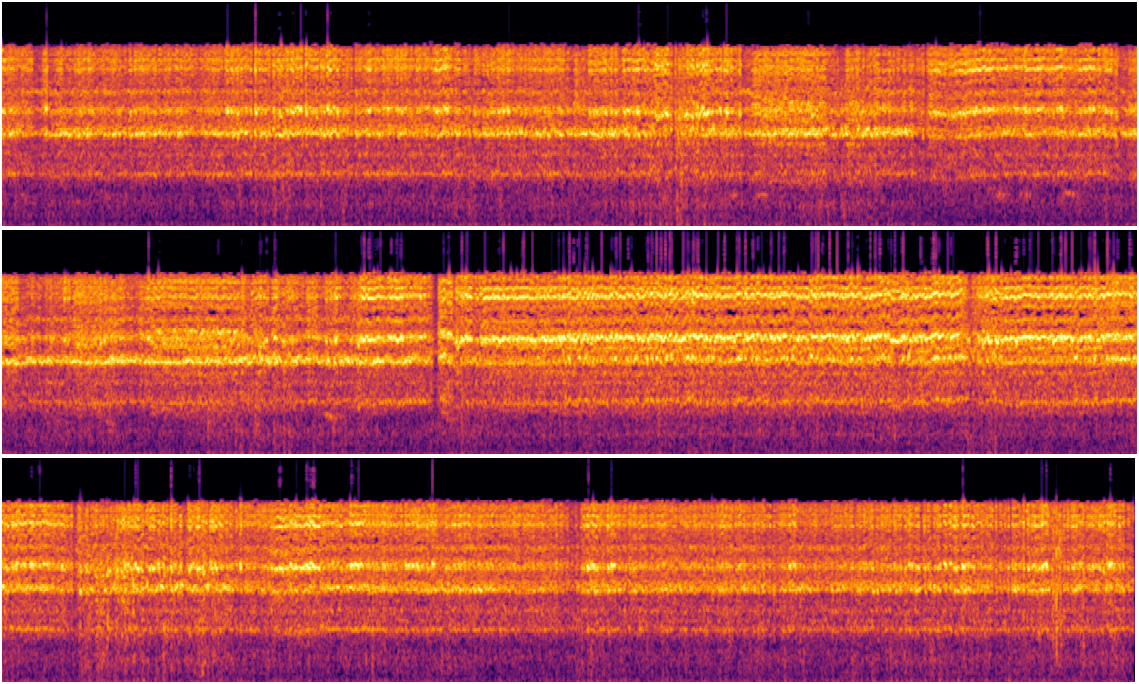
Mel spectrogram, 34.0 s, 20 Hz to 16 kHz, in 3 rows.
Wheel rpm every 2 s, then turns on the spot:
230, 230, 230, 230, 220, 220, 220, 230, 210, 210, 210, 220, 230, 230, 240, 230, 230.
none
